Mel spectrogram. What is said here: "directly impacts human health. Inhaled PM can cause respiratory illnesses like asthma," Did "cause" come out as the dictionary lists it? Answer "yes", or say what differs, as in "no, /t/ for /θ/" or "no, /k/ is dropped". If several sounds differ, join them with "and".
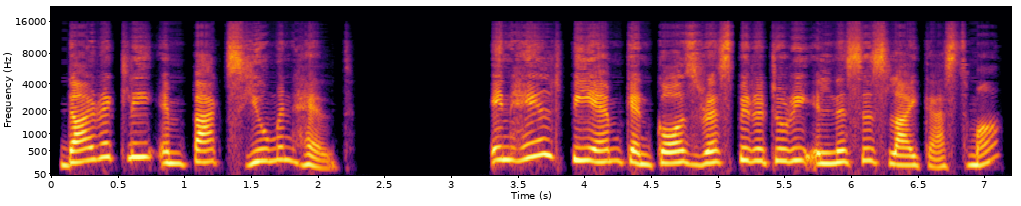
yes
